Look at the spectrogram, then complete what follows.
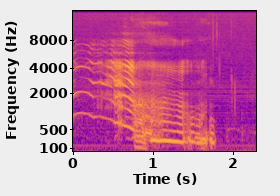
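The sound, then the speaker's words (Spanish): A person imitates an elephant, voicing a loud, brassy trumpet: a high wavering cry that slides downward into a sustained, buzzing low tone, ending abruptly after about two seconds. “Y haciendo este sonido. A ver. Llega el elefante.”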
